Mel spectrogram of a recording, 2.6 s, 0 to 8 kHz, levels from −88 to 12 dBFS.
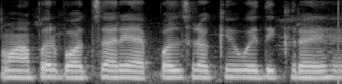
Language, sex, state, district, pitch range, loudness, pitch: Hindi, female, Uttar Pradesh, Hamirpur, 170-180 Hz, -14 LUFS, 175 Hz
